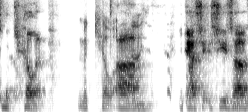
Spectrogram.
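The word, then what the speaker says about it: MacKillop: right I believe it's McKillip mckp um yeah she's a Scottish in rout and and it's um usually it's Mack is how it goes yeah that makes sense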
